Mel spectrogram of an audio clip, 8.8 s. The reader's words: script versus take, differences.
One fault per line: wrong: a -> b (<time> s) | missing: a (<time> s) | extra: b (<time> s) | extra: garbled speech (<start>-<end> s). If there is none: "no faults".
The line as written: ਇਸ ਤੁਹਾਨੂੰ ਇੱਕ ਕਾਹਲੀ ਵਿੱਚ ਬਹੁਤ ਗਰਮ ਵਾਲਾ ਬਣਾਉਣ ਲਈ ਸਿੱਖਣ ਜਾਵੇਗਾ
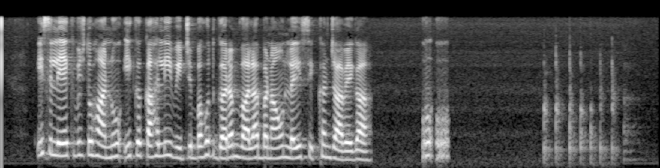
extra: ਲੇਖ ਵਿਚ (0.7 s)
